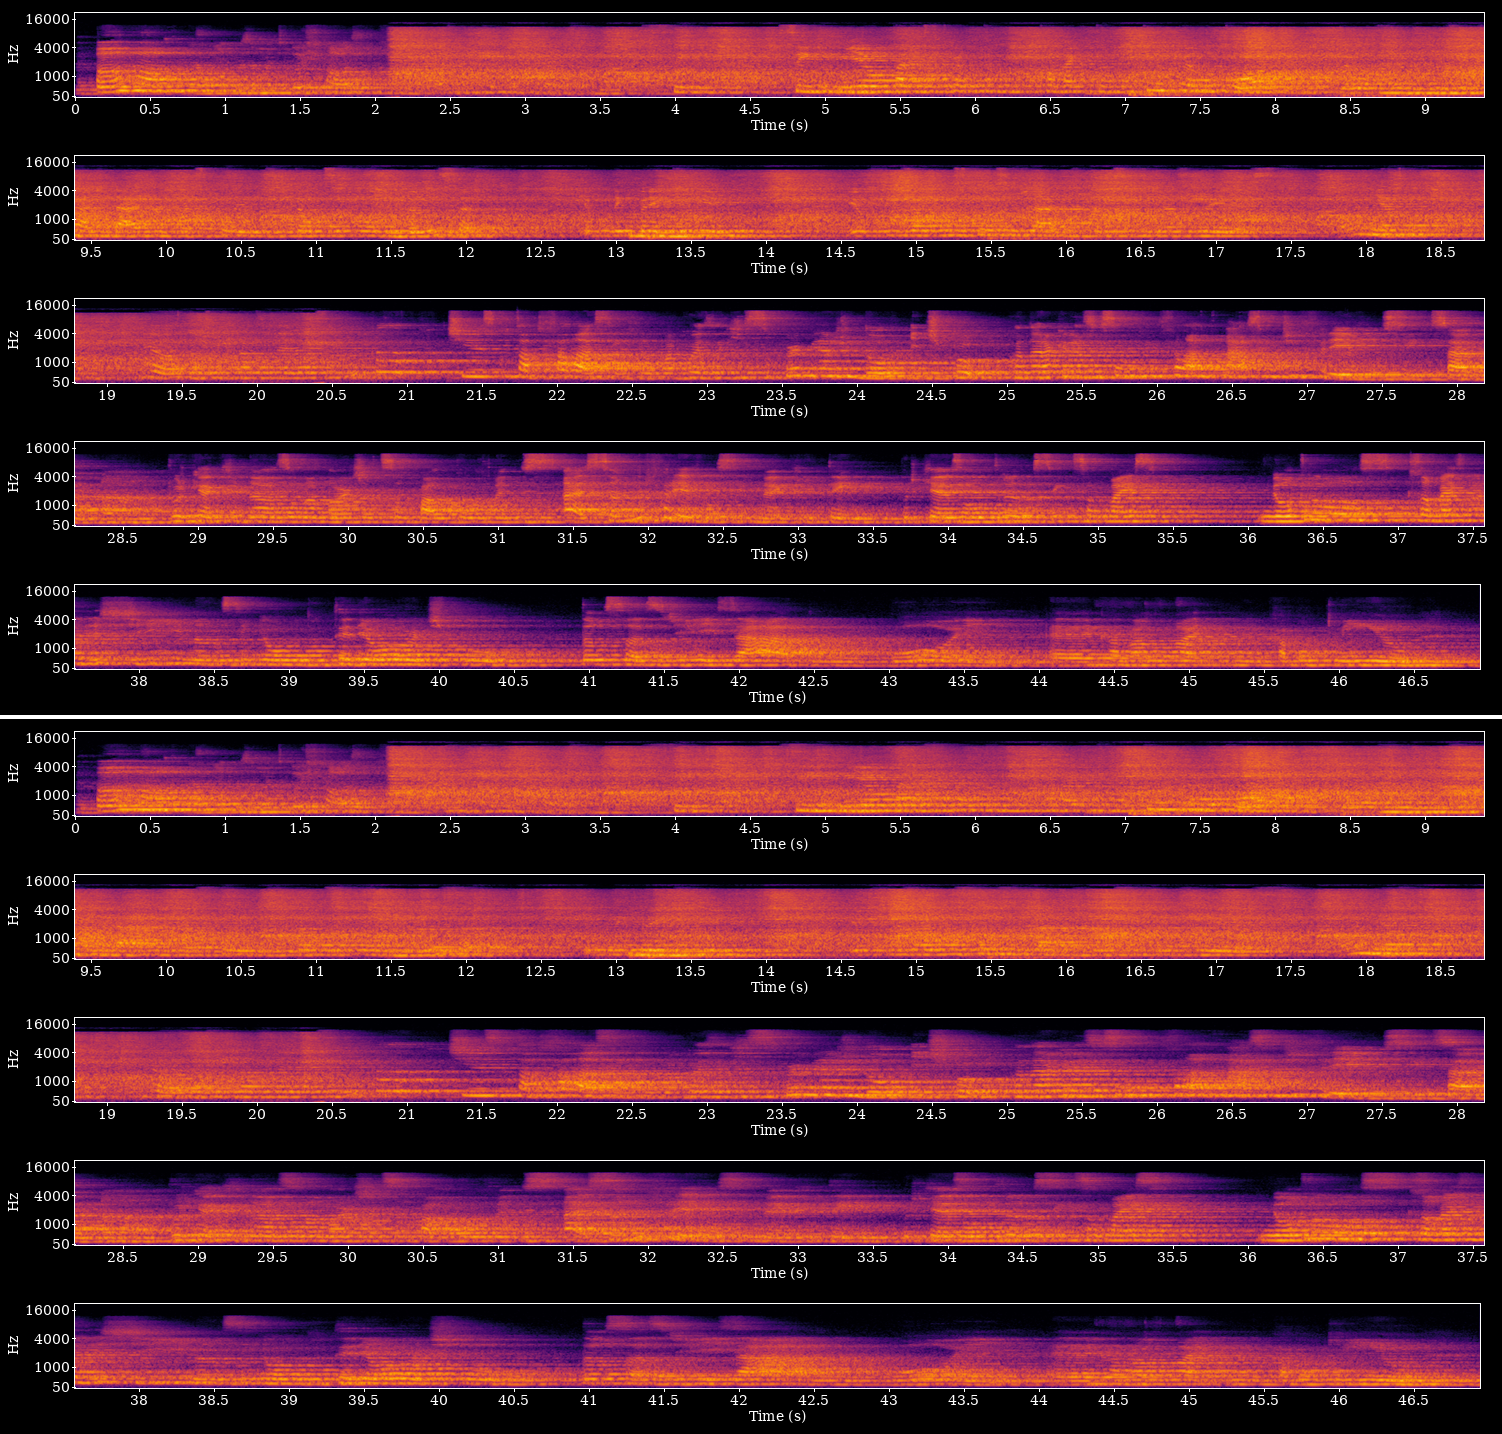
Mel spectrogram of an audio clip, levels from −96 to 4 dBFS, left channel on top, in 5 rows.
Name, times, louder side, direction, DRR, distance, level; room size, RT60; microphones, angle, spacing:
voice 1, 0.1-0.7 4.0-4.3 4.7-8.2 8.4-8.7 9.0-12.3 12.8-13.7 14.5-17.2 18.0-18.3 19.2-21.0 21.3-28.3 28.8-35.3 36.1-40.5 40.9-43.8 44.0-46.7, left 1 dB, 80° left, -1 dB, 1.1 m, -20 dB
voice 2, 0.7-3.6 6.7-6.8 8.7-9.1 11.4-11.6 13.1-13.6 17.8-18.4 28.3-28.7 44.3-44.7, equal, 5° right, -5 dB, 1.1 m, -23 dB
sound 1, 2.1-20.4, equal, 35° right, 1.8 m, -22 dB
10.0 x 3.4 x 5.3 m, 2.7 s
head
